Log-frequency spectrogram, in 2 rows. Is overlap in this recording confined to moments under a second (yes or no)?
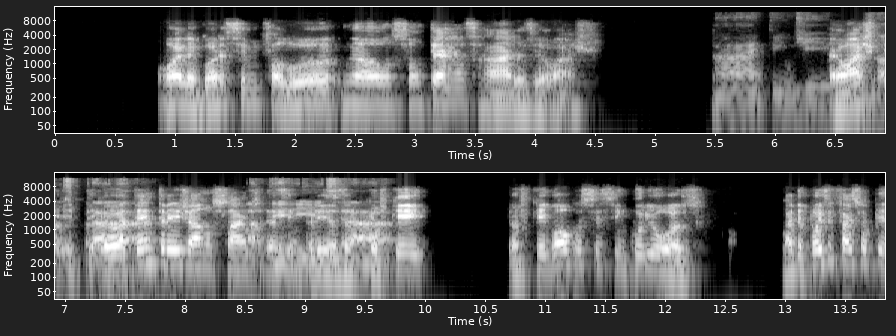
no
